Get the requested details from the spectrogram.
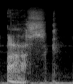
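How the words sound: It is said in a Northern English accent. "or if you're Northern, you just say ask"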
